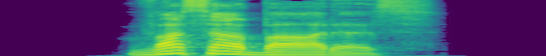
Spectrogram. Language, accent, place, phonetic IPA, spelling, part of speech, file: German, Germany, Berlin, [ˈvasɐˌbaːdəs], Wasserbades, noun, De-Wasserbades.ogg
- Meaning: genitive singular of Wasserbad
